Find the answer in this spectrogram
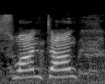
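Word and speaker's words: Xuanzang: the 6th century scholar one son or whom in fact the Chinese pronounces Swan tongue this place is always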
